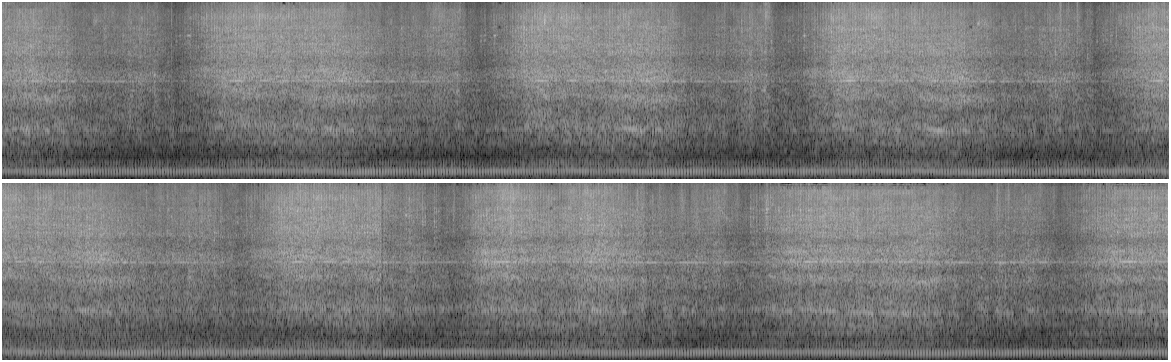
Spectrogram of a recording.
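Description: Motorcycle engine running steadily under load as it drives a stone roller round a millstone crushing hemp seed, with a swell in the sound about every two seconds.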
